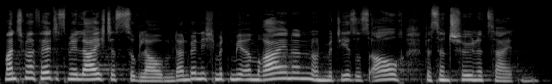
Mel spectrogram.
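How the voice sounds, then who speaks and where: A woman's voice: a little high, expressive, moderate pace. A woman preaching a sermon to young people, talking personally and addressing listeners directly.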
